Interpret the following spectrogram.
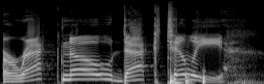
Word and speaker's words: arachnodactyly: Arachnodactyly. Dactyly. Well, how am I supposed to know? Arachnodactyly. It's one word. The first part is arachno.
